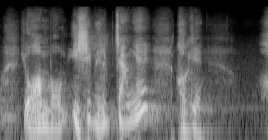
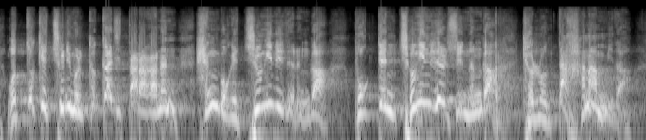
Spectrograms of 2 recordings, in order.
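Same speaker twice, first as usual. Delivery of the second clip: loud, fervent preaching; full-force preaching; 4 semitones higher, 6 dB louder than usual. Acted. Preacher pleading loudly with the congregation. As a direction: preach it out with all your strength.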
